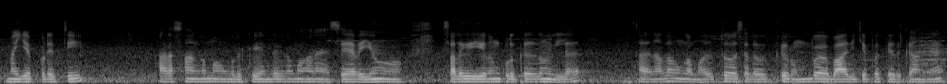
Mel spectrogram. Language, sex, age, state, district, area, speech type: Tamil, male, 18-30, Tamil Nadu, Tiruppur, rural, spontaneous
